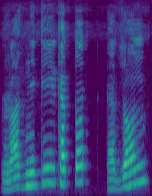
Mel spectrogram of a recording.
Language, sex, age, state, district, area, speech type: Assamese, male, 45-60, Assam, Jorhat, urban, spontaneous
